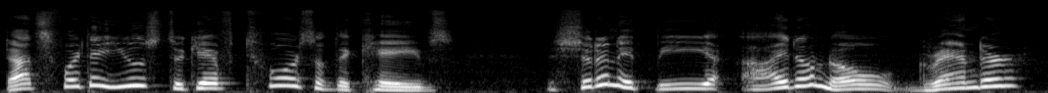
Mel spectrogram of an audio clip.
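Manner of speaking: put-on puzzled young dragon asking. Spike questions the voice about the tour building.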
